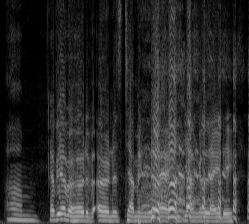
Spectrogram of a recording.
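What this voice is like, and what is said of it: Old bookstore woman character voice. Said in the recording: “that woman is? When you walk into a bookstore, in the back of the bookstore, blowing off some old books with dust ... that's gonna be my new stand-up voice”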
